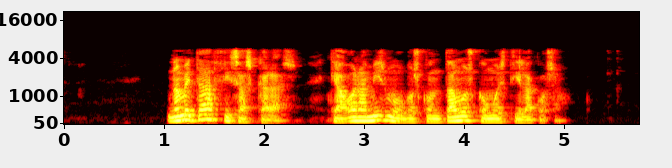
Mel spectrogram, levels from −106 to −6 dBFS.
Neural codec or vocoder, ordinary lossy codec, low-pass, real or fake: none; Opus, 64 kbps; 5.4 kHz; real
